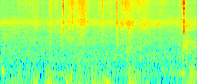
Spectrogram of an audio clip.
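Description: Wind buffeting the camera microphone: an uneven low rumble that swells and dips, with a few faint ticks over it.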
